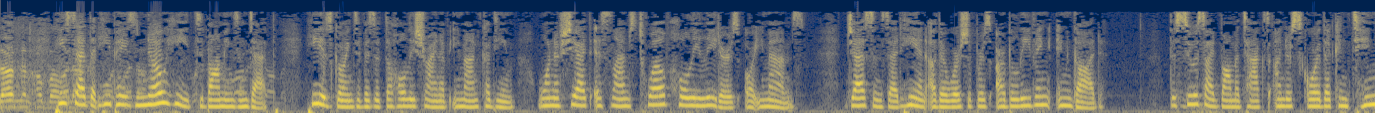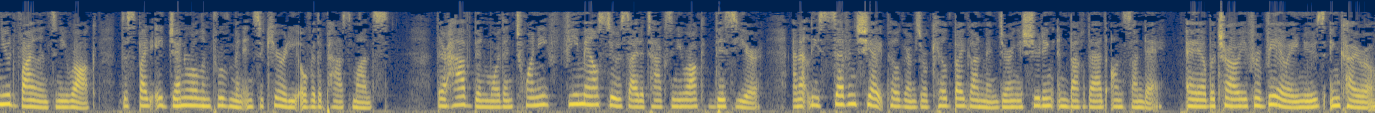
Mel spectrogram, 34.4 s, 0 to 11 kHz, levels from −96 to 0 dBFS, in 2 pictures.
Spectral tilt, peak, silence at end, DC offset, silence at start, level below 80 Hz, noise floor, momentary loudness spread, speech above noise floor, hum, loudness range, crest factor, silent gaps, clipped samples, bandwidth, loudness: -5 dB/octave; 0 dBFS; 0 s; under 0.1%; 0 s; -32 dBFS; -42 dBFS; 7 LU; 31 dB; none; 3 LU; 12 dB; none; 0.1%; 8 kHz; -13 LUFS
